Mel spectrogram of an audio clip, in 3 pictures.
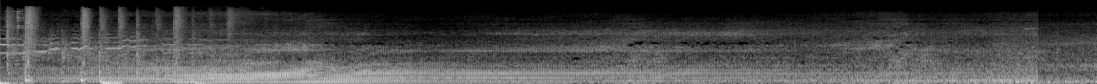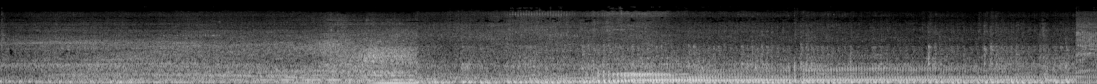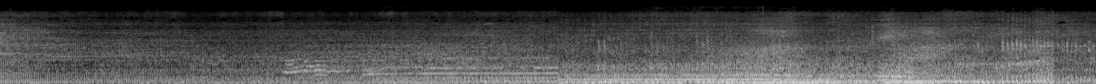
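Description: Small motorcycle engine running at idle close by, with road traffic passing and voices in the background.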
